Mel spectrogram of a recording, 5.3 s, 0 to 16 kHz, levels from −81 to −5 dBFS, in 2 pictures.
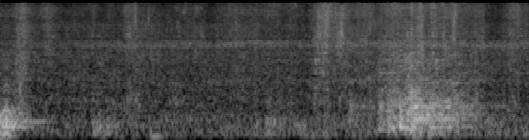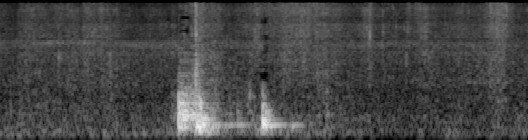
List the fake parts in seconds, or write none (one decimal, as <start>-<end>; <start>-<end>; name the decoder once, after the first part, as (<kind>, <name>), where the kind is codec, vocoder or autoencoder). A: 0.0-0.8 (vocoder, BigVGAN v2); 1.8-5.3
